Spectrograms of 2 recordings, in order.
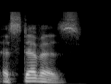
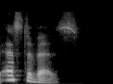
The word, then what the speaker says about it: Estevez: And Rob Lowe referred to their last name as, he said, Estevez. I've always said Emilio Estevez, but he was saying yeah. Estevez. So I've been saying it wrong all these years because he said at the time, Charlie was still going by Charlie Estevez back in like the early to mid 80s.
